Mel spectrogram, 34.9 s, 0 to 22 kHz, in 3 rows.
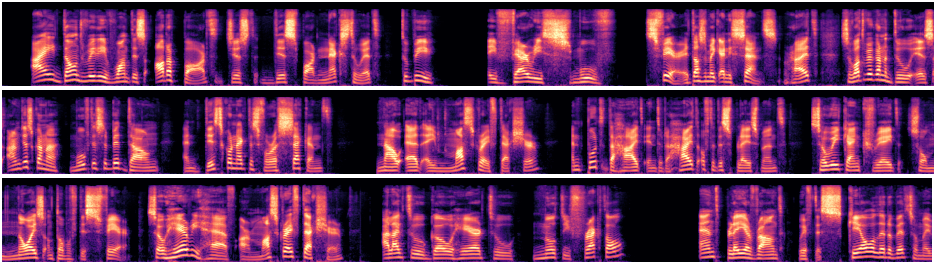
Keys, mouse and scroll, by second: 0.7-1.0 middle drag, 1.0-6.3 scroll up 1, 6.3-10.3 scroll up 1, 10.3-11.9 scroll up 1, 11.9-12.5 scroll up 1, 12.5-14.0 scroll up 1, 14.0-14.6 scroll up 1, 14.6-16.7 scroll up 1, 16.7 shift+a, 20.2-31.6 drag, 34.0-34.9 drag.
